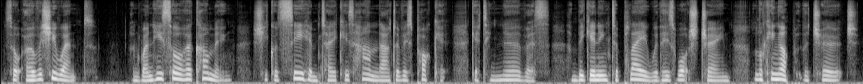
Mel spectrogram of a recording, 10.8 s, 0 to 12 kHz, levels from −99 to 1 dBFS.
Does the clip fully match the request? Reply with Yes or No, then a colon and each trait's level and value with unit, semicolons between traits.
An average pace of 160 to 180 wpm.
No: average, 195 wpm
